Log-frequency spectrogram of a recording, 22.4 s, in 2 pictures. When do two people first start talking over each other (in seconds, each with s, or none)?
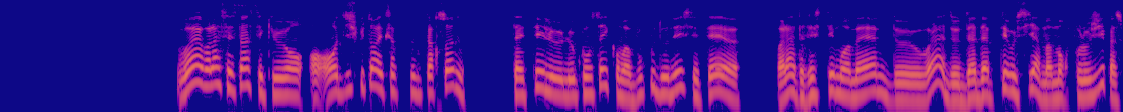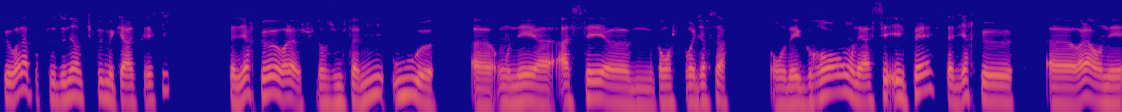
none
